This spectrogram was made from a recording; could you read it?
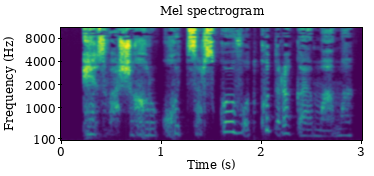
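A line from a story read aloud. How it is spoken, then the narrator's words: Whisper. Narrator (Russian): прошептала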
